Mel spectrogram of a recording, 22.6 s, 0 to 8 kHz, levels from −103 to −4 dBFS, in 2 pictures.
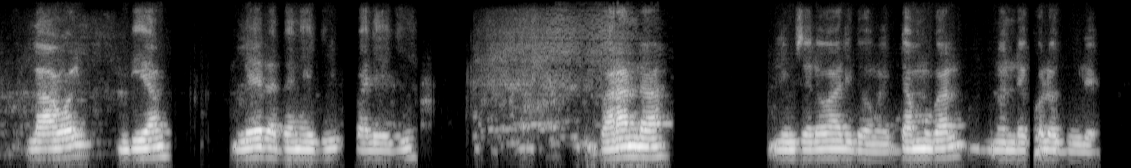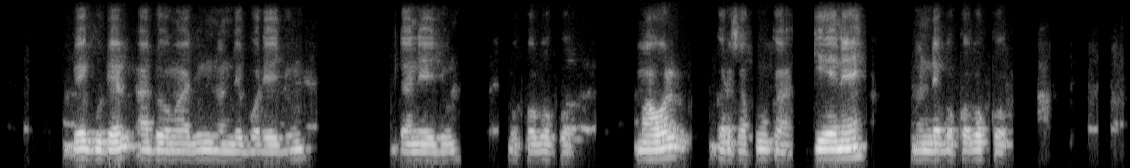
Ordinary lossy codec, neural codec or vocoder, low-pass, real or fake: Opus, 24 kbps; none; 7.2 kHz; real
